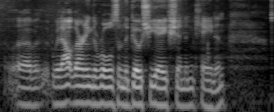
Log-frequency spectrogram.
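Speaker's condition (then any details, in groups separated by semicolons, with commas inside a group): No condition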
